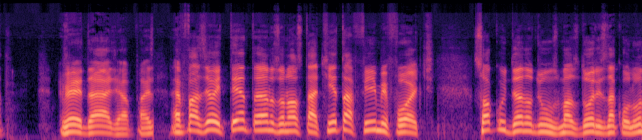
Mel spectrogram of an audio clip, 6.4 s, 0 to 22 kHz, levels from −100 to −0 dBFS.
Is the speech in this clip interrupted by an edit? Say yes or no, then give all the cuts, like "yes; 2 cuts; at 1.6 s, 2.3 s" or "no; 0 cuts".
yes; 1 cut; at 1.5 s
